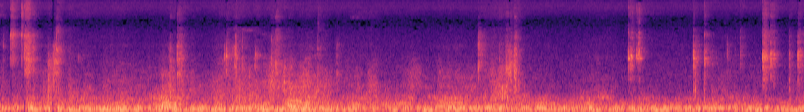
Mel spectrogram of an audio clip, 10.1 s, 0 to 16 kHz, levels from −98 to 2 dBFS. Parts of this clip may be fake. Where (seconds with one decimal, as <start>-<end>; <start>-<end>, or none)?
none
